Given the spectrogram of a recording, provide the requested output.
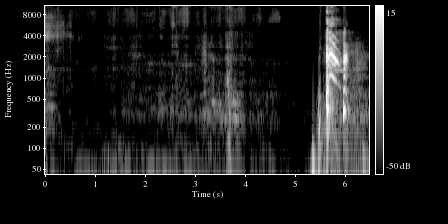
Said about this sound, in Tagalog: Kanina ka pa ubo ng ubo ah.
